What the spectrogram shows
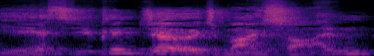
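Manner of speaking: put-on slow, unhurried, measured Caribbean accent. Voicing God answering a question about judging: God speaking with Caribbean accent. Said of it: "God kinda has a Caribbean accent".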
